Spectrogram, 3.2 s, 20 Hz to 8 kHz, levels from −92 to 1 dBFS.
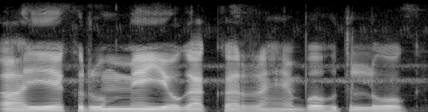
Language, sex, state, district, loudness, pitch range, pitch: Hindi, male, Jharkhand, Palamu, -19 LUFS, 120-135 Hz, 125 Hz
